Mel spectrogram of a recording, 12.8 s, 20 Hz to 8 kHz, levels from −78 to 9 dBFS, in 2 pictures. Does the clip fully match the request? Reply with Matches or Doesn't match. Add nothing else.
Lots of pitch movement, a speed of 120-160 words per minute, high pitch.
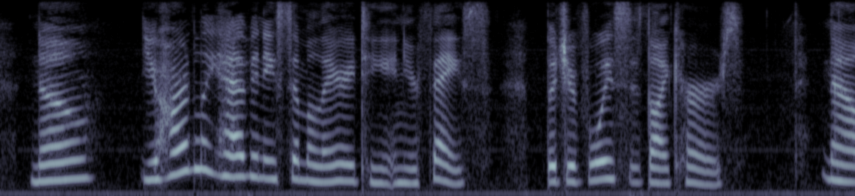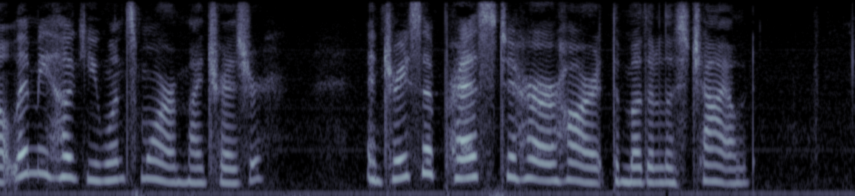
Doesn't match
